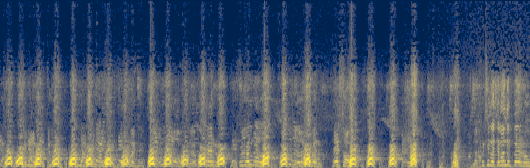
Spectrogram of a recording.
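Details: Trained male Belgian Malinois and Shepherd mix, an alert protection and watch dog, barking on command; a rapid run of sharp, loud barks, about three per second, with a brief pause midway through.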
